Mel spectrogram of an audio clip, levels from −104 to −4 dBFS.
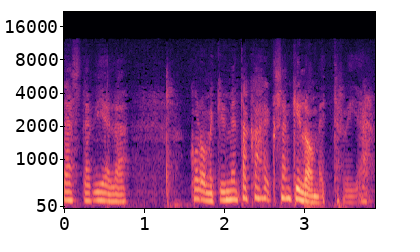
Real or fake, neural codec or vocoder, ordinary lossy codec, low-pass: fake; vocoder, 44.1 kHz, 128 mel bands, Pupu-Vocoder; AAC, 32 kbps; 19.8 kHz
